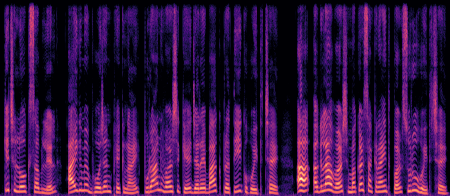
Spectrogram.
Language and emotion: Maithili, neutral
